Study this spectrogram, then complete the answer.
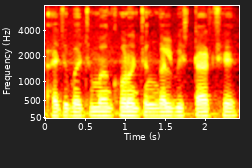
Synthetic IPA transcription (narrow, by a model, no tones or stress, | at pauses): ad͡ʒbad͡ʒumãɡʱəɽ̃od͡ʒəŋɡəlʋisʈaɾt͡ʃʰe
